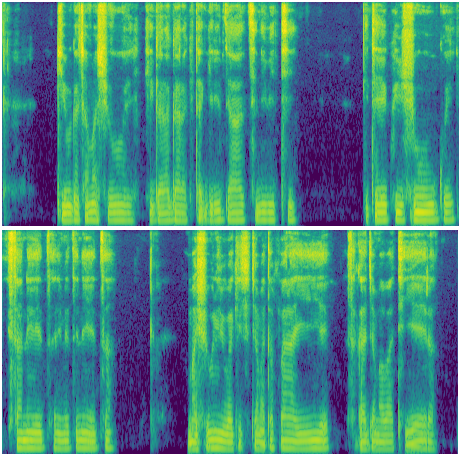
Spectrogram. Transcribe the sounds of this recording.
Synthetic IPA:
kʰiβuɡat͡ʃaːmaʃuːɾekʰiɡaɾaɡaɾaki̥tʰa̰ɡiɾḭvjaːt͡siniβitʰi | ɡ̥itʰe̞jekwiːʃuːɡwe̞isane̞ːzaɾime̞ze̞ne̞ːz̥a | maʃuːɾijuβakit͡ʃi̥d͡ʒamatafaɾajije̞ | sḁkad͡ʒamaβatʰijeeɾa

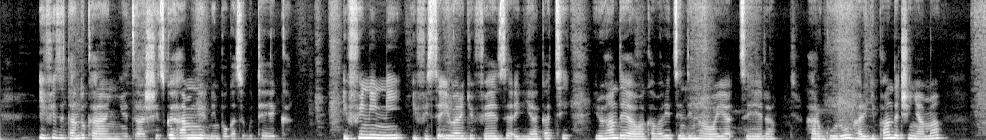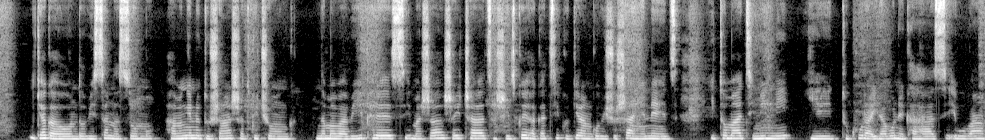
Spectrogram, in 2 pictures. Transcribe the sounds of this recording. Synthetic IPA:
ifizitaːndukʰaɲe̞zaʃizɡwe̞ɦamŋe̞niːmboɡazuβutʰe̞ːkʰḁ | ifininiːfise̞iβaɾaɾɟife̞zaiɾihaɡatʰiːɾuɦaːnde̞jaːwohakʰaβaɾiziːndin̥ho̞ːjaz̥e̞ːɾa | haɾuɡuɾuɦaɾiɡipʰaːnde̞t͡ʃiɲama | ɟaɡaho̞ːndo̞βisanasomohammŋe̞nuduʃaːnʃatwit͡ʃuːŋɡa | ndamaβaβijipʰeɾe̞simaʃaʃajit͡ʃat͡saʃizɡwe̞ɦaɡatʰikuɡiɾaŋɡo̞βiʃuʃaɲe̞ne̞ːzaitʰo̞matʰinini | jitʰukʰuɾaiɾaβo̞ne̞kʰaɦaːsiːβuβaːŋu

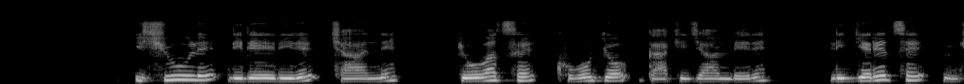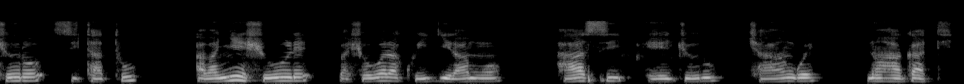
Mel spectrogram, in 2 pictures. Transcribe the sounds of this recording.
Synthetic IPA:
iʃuːɾe̞ɾiɾe̞ːɾiɾe̞t͡ʃaːne̞ | ɾɟuːβat͡swe̞ | kʰuβuɾɟo̞bɡakʰid͡ʒaːmbe̞ɾe̞ | ɾiɡe̞ɾe̞t͡se̞ | iɲt͡ʃuɾo̞z̥itʰatʰu | aβaɲe̞ːʃuːɾe̞ | βaʃo̞βo̞ɾakwiːɡiɾamŋo̞ | haːsihe̞ːd͡ʒuɾu | t͡ʃaːŋɡwe̞ | no̞ɦaɡatʰi̥

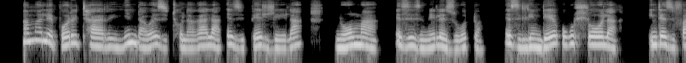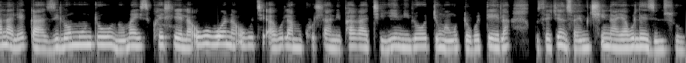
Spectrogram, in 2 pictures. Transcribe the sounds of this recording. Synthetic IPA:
amalɛb̥ʱɔɾitʰarijindʱawɔezitʰɔlaɣalaʔezib̥ʱɛɮɛla | nɔma | ezizinɛlɛzɔd̥ʱwa | ezilindʱɛʔuɣuɬɔla | intʼezifanalɛɡ̥ʱazilomuntʼunɔmajisi̥kʰwɛɬɛlaʔuɣuβɔnaʔuɣutʰiʔa̰ɣulam̩kʰuɬanɛpʰaɣatʰijinilɔwod̥ʱiŋwaŋud̥ʱɔɣɔtʼɛlaɣusɛt͡ʃʼend͡zʱiswaimit͡ʃʼinajaɣulezint͡sʼuːɣu

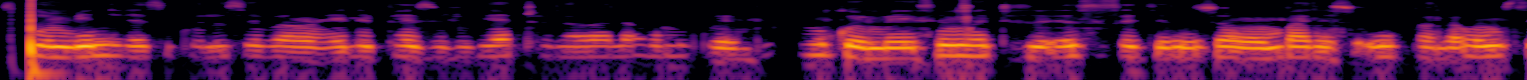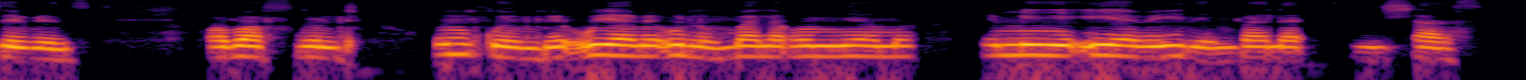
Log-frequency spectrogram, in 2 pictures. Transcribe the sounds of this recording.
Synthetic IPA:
si̥kumbʱinilesikɔlɔsɛβaŋajɛlɛpʰezuluɣujatʰɔlaɣalaum̩ɡ̥ʱwɛmbʱɛum̩ɡ̥ʱwɛmbʱɛjisiŋ͡ǀed̥ʱisɛesi̥sɛt͡ʃʼend͡zʱiswaŋom̩βalisɔuɣub̥ʱalaum̩sɛβend͡zʱi | waβafundʱi | um̩ɡ̥ʱwɛmbʱɛʔujaβɛulom̩βalaʔom̩ɲama | emiɲɛʔijaβɛjilɛm̩bʱʼalaejiɬaːsḁ

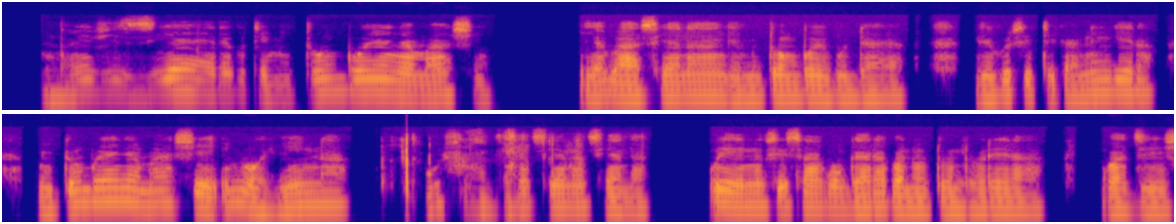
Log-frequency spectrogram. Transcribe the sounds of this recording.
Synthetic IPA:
mweʐizijaeɾekutimito̞mbo̞jaɲamaʃḭ | jaɓasijanaŋɡe̞mito̞mbo̞je̞k̬udʱaja | ŋɡe̞kutitika̰niŋɡiɾamito̞mbo̞jaɲamaʃiʔḭno̞ɦina | ɦuʃuad͡zakasijanasijana | ṵje̞ino̞sisakuɡʱaɾapano̞to̞ndʱo̞ɾe̞ɾa | ŋɡwad͡zeːʃe̥

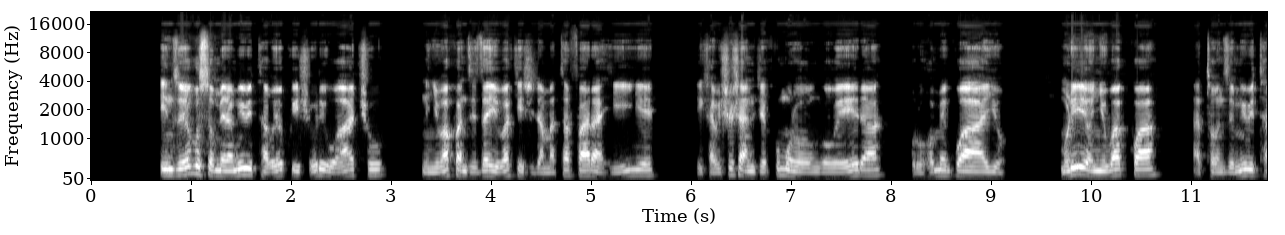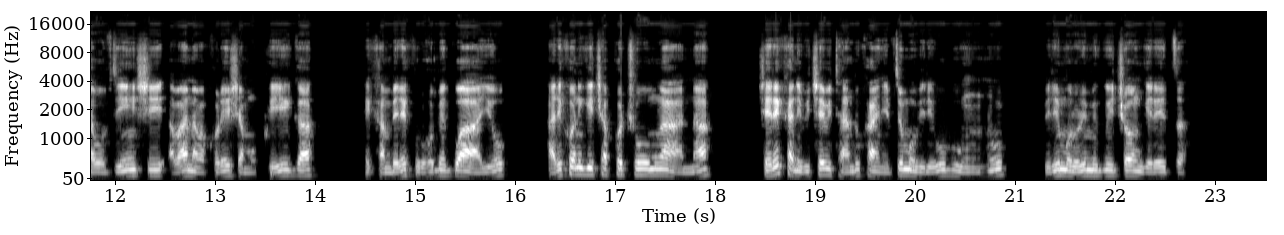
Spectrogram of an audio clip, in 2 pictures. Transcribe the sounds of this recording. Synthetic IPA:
inzujo̞ɡuso̞me̞ɾamŋiβitaβo̞jo̞kwiːʃuɾiwaːt͡ʃu | niɲuβakwanziːzajuβakiʃid͡ʒamatafaɾahije̞ | ikaβiʃuʃanid͡ʒe̞kumuɾo̞ːŋɡo̞we̞ɾa | kuɾuɦo̞me̞ɡwaːjo̞ | muɾiːjo̞ɲuβakwa | a̰to̞ːnze̞mŋiβitaβo̞vjiːnʃiaβaːnaβako̞ɾe̞ʃamukwiːɡa | nekambe̞ɾe̞kuɾuho̞me̞ɡwaːjo̞ | a̰ɾiko̞niɡit͡ʃapo̞t͡ʃuːmŋaːna | t͡ʃe̞ːɾe̞kaniβit͡ʃe̞βitaːndukaɲe̞vjomuβiɾiwuβuːn̥hu | βiɾimuɾuɾimiɡwiːt͡ʃo̞ːŋɡe̞ɾe̞za

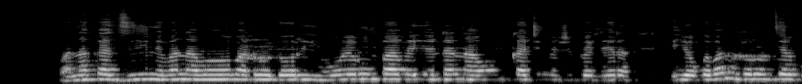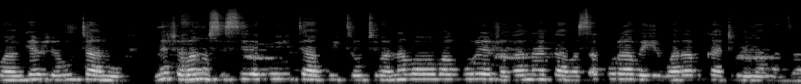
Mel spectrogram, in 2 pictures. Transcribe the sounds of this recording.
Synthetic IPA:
ʋanakad͡zine̞ʋanaʋawo̞ʋaɗo̞ɗo̞ɾiʋo̞eɾumbaʋaie̞ndanaʋo̞mukatimwe̞ʐibʱe̞ɮe̞ɾa | ijo̞kwe̞ʋano̞ŋɡo̞ɾo̞ɲɡe̞rwaŋɡe̞ʐe̞utano̞ | ne̞ʐe̞ʋano̞sisire̞kuitakuitirakutiʋanaʋawo̞ʋakuɾe̞ʐakanakaʋasakuɾaʋeirwaɾamukatimweɲamad͡zaːo

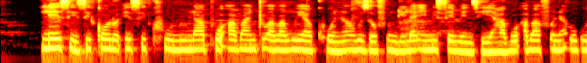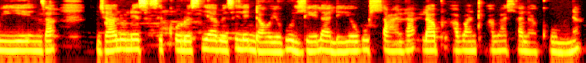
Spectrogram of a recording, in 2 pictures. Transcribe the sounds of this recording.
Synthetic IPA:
lesiisiɣɔlɔʔesikʰululapʰɔʔaβantʼuaβaβujakʰɔnauɣuzofundʱɛlaimisɛβend͡zʱijaβɔʔaβafunauɣujɛnd͡zʱa | nd͡ʒʱalɔlesi̥siɣɔlɔsijaβɛsilɛndʱawɔjoɣuɮɛlalɛjoɣuɬalalapʰɔaβantʼuaβaɬalakʰɔːna

